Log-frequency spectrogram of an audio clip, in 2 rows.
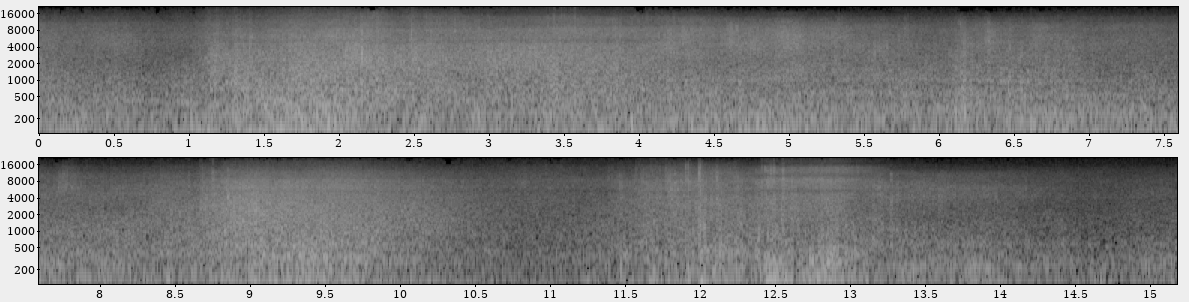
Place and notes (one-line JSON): {"title": "嵵裡沙灘, Magong City - At the beach", "date": "2014-10-23 13:29:00", "description": "At the beach, Windy, Sound of the waves\nZoom H6+Rode NT4", "latitude": "23.53", "longitude": "119.57", "altitude": "6", "timezone": "Asia/Taipei"}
